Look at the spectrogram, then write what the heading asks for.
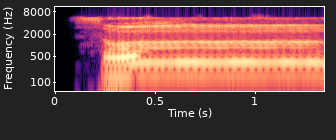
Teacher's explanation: ثم میم پر غنہ ہے ما کو لمبا نہیں کرنا صرف غنہ کرنا ہے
